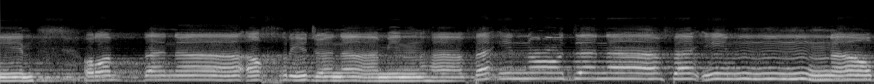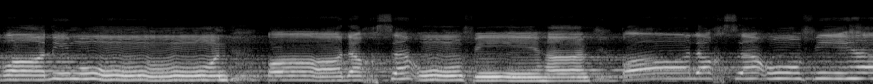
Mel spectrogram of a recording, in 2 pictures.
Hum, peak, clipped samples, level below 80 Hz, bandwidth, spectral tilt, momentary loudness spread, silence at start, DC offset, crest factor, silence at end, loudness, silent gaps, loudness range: none; -4 dBFS; under 0.1%; -58 dBFS; 9.8 kHz; -7 dB/octave; 7 LU; 0 s; under 0.1%; 12 dB; 0 s; -17 LUFS; none; 3 LU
